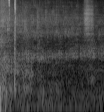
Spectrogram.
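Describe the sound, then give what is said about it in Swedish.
A faint, steady pour of Levanté Chardonnay white wine from a bottle into a glass, a soft continuous splashing hiss lasting about two seconds, with a couple of small clinks near the start and no talking. “ni hör hur ljuvligt det låter när det hälls upp här.”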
